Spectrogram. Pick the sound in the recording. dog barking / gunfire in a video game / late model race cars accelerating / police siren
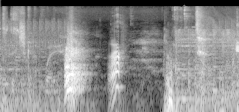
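dog barking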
